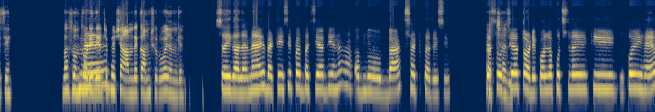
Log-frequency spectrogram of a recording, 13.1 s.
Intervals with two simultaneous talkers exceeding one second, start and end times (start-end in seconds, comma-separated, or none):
none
